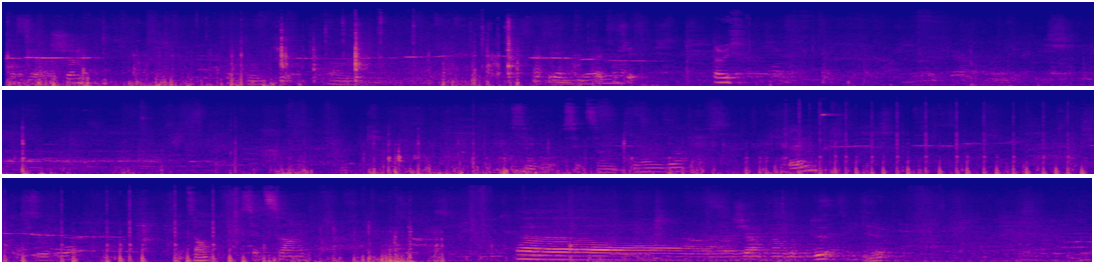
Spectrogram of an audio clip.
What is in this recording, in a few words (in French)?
AMBIANCE NON IDENTIFIEE; PEUT ETRE PASCALE KUTNER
